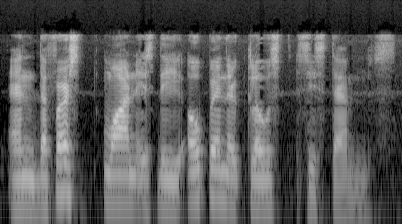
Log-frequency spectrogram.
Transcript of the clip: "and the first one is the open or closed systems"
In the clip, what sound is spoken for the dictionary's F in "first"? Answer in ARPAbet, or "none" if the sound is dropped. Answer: F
